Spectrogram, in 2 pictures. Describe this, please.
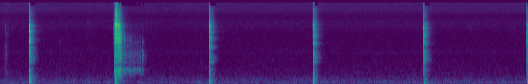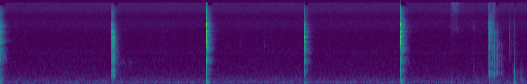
Sound effects > Objects / House appliances
the sound of placing a stone on the Go board (or Baduk/Omok board)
